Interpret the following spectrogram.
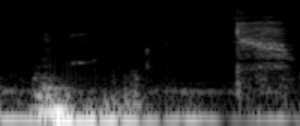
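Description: A woman's quick intake of breath near the end, a short hiss, after a low rumble on the microphone about half a second in.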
